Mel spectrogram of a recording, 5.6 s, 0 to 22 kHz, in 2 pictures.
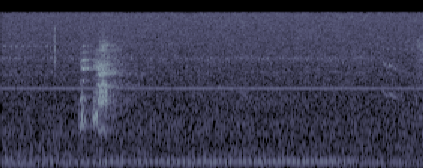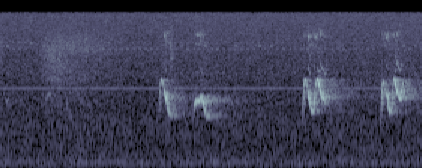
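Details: Eastern Yellow Robin on the Chiltern Track, Ku-ring-gai Chase National Park, NSW, in late July 2016: a faint early note and a low hum, then short, sharp, mid-pitched, slightly falling chirps in a loose group of four near the end.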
